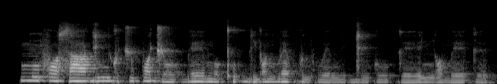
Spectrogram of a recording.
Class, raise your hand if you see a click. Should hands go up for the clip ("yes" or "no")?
no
